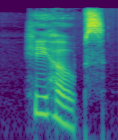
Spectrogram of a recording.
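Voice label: "he hopes", English, female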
